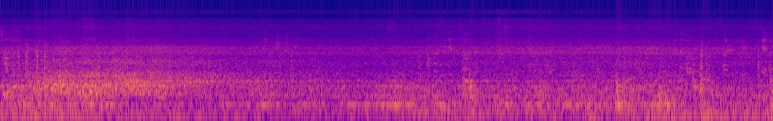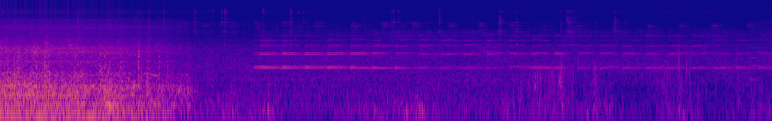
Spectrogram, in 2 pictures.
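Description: Keio Line commuter train running, heard from the front of the train: a loud, steady rumble of wheels on rail and running gear. After about nineteen seconds the sound drops suddenly to a much quieter background with faint steady tones.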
